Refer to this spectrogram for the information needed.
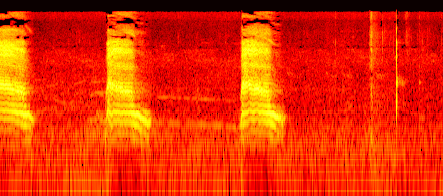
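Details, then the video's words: Pet talking parrot giving raw calling sounds: three loud, harsh, nasal squawks with rich harmonics, each about a third of a second long and spaced roughly a second apart, followed by faint clicks. "My Raw Parrot calling voice"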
